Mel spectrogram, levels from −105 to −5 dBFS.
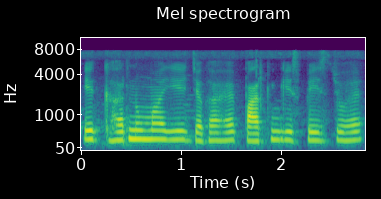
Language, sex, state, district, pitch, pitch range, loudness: Hindi, female, Chhattisgarh, Raipur, 210 Hz, 200-220 Hz, -20 LUFS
